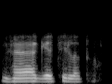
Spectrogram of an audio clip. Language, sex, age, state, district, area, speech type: Bengali, male, 18-30, West Bengal, Dakshin Dinajpur, urban, conversation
